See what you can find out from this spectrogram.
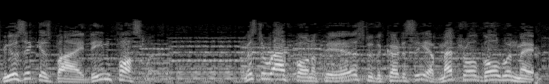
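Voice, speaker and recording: A man's voice: high voice, big pitch swings, moderate pace, music in the background. A man with an American accent working as a 1940s radio announcer, polished and salesmanlike. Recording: dull, lo-fi 1940s radio recording.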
